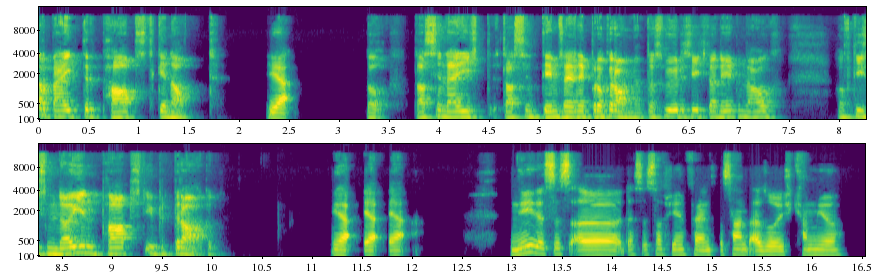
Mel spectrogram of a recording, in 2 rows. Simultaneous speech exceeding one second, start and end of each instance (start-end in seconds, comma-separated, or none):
none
